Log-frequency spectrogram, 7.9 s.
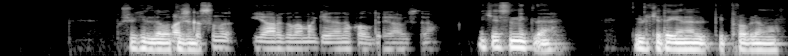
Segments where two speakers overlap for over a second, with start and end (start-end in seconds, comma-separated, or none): none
